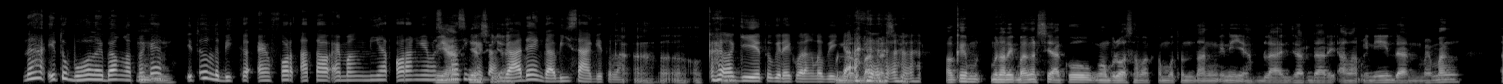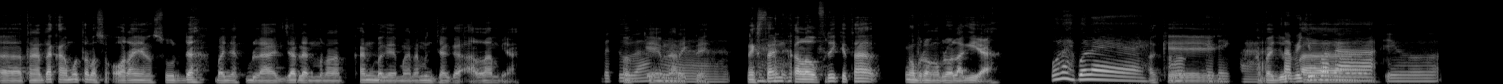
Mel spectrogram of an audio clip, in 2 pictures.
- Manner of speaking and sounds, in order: in English: "effort"; other background noise; chuckle; tapping; in English: "Next time"; in English: "free"
- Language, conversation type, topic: Indonesian, podcast, Ceritakan pengalaman penting apa yang pernah kamu pelajari dari alam?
